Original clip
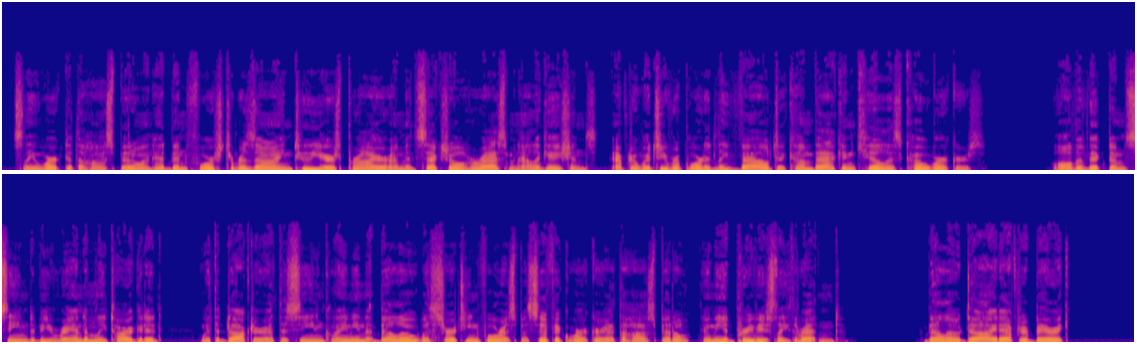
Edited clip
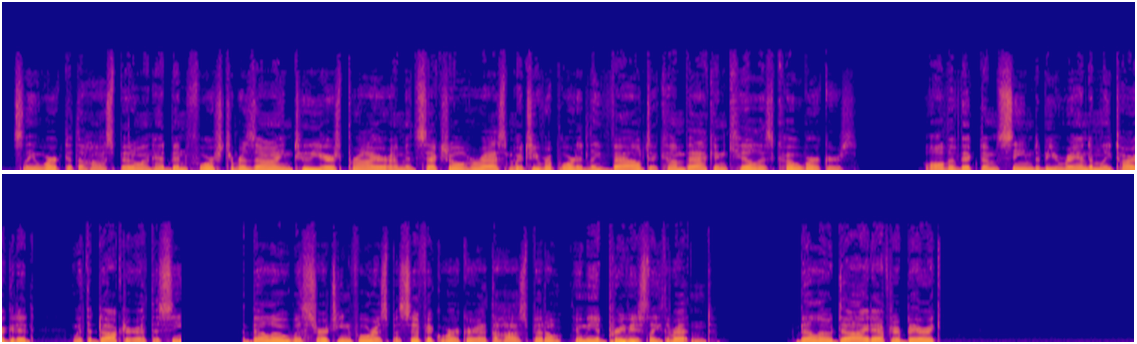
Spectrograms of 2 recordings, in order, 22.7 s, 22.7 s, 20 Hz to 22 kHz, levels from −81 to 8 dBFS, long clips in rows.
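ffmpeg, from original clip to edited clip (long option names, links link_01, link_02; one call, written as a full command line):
ffmpeg -i in.wav -filter_complex "[0:a]asplit=4[link_01][link_02][link_03][link_04];[link_01]atrim=end=5.142[link_05];[link_02]atrim=start=6.418:end=14.4,asetpts=PTS-STARTPTS,afade=type=out:start_time=7.978:duration=0.004:curve=hsin[link_06];[link_03]atrim=start=14.4:end=15.02,asetpts=PTS-STARTPTS,volume=0[link_07];[link_04]atrim=start=15.02,asetpts=PTS-STARTPTS,afade=type=in:duration=0.004:curve=hsin[link_08];[link_06][link_07][link_08]concat=n=3:v=0:a=1[link_09];[link_05][link_09]acrossfade=duration=0.004:curve1=hsin:curve2=hsin" out.wav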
